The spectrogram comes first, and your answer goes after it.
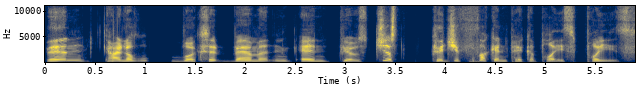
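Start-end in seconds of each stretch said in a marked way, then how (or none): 3.3-5.9 exasperated, exhausted, fed-up, completely done delivery. Voicing a character who asks another to pick a place: exasperated and exhausted. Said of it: "he just sounds and looks exasperated and done and exhausted".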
